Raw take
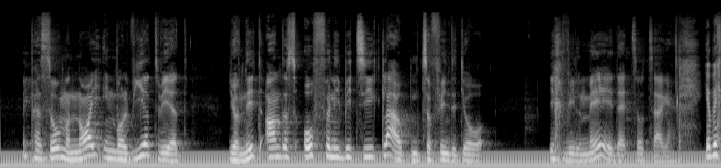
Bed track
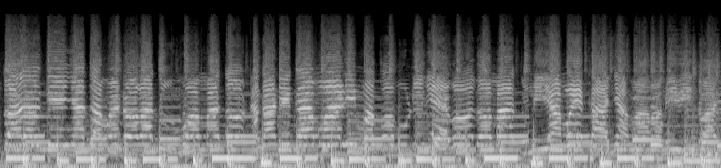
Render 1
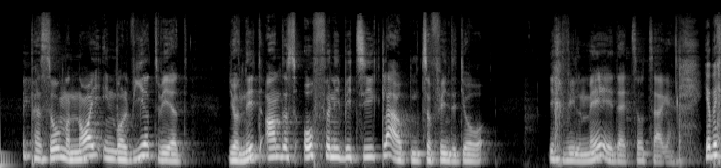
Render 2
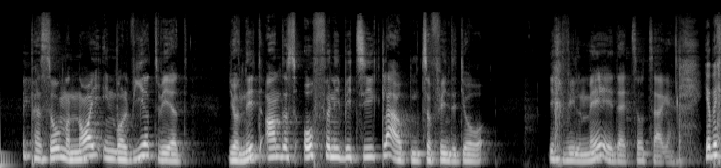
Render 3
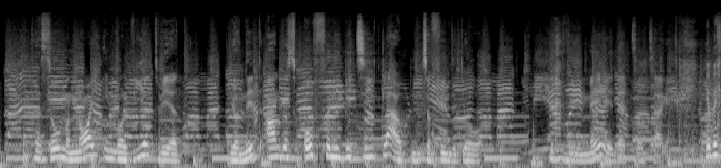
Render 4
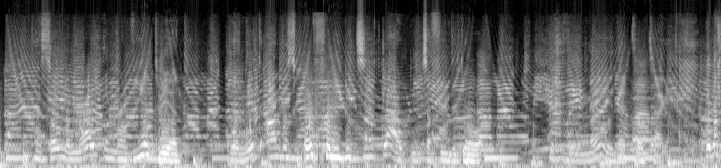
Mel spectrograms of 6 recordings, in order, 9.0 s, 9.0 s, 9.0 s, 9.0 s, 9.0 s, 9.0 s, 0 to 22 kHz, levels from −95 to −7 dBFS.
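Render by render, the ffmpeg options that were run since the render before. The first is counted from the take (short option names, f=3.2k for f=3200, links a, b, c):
-af "bandreject=f=50:t=h:w=6,bandreject=f=100:t=h:w=6,bandreject=f=150:t=h:w=6,bandreject=f=200:t=h:w=6,bandreject=f=250:t=h:w=6"
-af "volume=-1dB"
-filter_complex "[1:a]volume=-13dB[a];[0:a][a]amix=inputs=2:normalize=0"
-af "aeval=exprs='0.299*sin(PI/2*3.16*val(0)/0.299)':c=same,aphaser=in_gain=1:out_gain=1:delay=2.6:decay=0.62:speed=0.5:type=sinusoidal"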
